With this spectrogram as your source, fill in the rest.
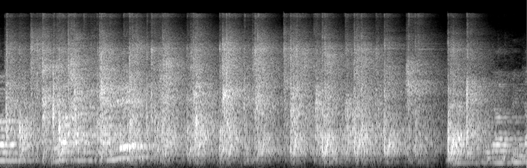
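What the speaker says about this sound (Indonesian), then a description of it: "kita berikan aplaus untuk dua anak tadi" Classroom audience of schoolchildren clapping for two children, a dense run of hand claps with rhythmic bursts and pulses, fairly close, briefly dipping near the end before resuming.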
